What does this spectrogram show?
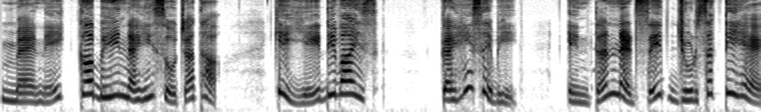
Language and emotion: Urdu, surprised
